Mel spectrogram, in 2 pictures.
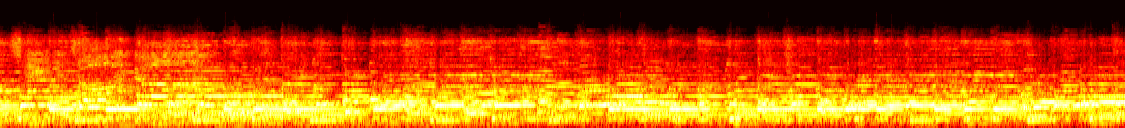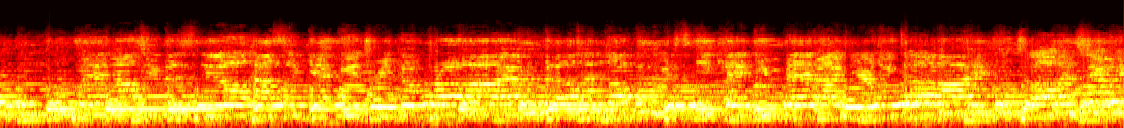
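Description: Old-time string band playing a tune: banjo, fiddle and guitars together, with a steady run of plucked banjo notes under the melody.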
